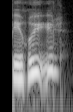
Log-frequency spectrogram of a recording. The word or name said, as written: BERYL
